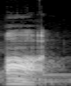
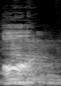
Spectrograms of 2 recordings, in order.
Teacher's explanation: north of this line, most people say on, rhymes with don. South of it, they say on, rhymes with dawn. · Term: the on line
